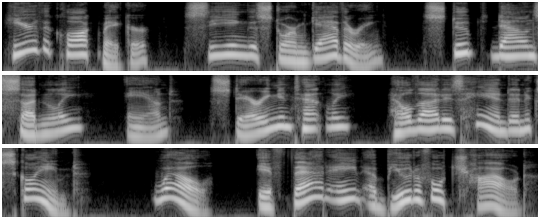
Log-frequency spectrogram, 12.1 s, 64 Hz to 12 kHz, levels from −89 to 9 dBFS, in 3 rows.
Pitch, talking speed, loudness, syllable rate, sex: 185 Hz, 130 wpm, -18 LUFS, 4.1 syllables/s, male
